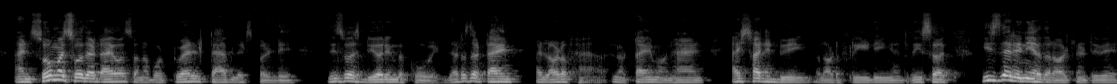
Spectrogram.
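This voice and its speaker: The recording is very clean, its background silent. A man talks fairly quickly in a plain, everyday voice, with ordinary pitch variation. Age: 60s. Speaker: eye surgeon. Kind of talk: health talk.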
